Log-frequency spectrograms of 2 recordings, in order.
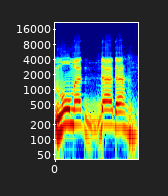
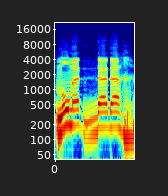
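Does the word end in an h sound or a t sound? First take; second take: h sound; h sound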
